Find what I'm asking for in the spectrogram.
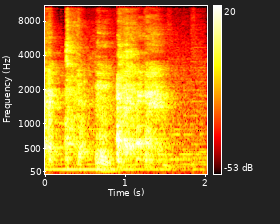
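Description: Coughing from a person during a math lesson, several short harsh bursts in quick succession, close and fairly loud with no talk over them.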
